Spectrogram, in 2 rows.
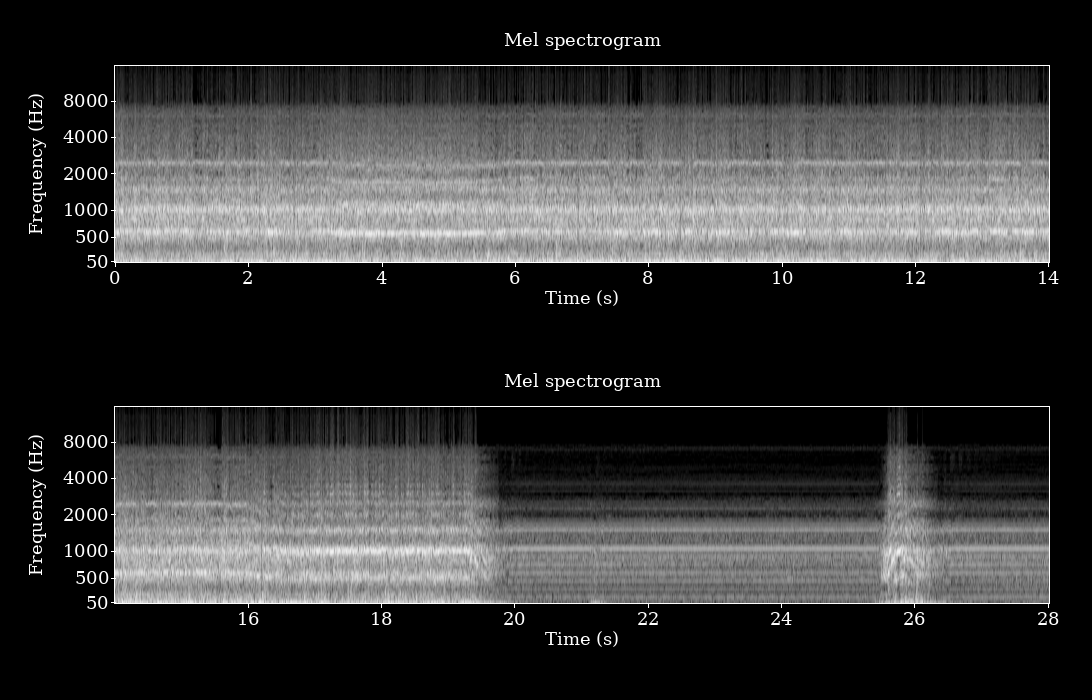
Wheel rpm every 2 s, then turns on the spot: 160, 160, 150, 160, 160, 160, 160, 160, 140, 110, 10, 0, 10, 10.
none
